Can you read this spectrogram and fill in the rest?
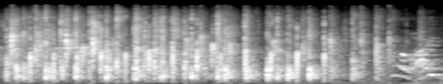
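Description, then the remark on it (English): An audience breaks into steady, dense applause, many hands clapping at once in a rapid, even patter that holds loud for several seconds before starting to thin out. “So, well done, and I think we should give Jean, what? A big round of applause.”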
